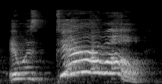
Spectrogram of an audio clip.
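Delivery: very high, loud cry; outraged shout. Acted. Teacher cries out to the children about slavery, very high and loud. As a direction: shout it out, horrified. Teacher stressing Egypt's cruelty.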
